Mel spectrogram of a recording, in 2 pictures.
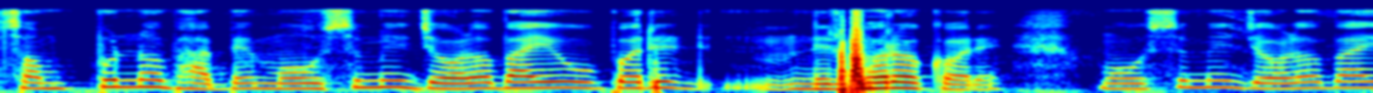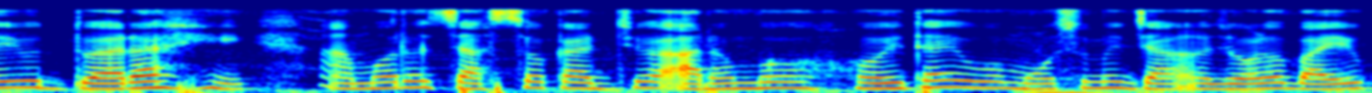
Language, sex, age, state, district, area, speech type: Odia, female, 30-45, Odisha, Balasore, rural, spontaneous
